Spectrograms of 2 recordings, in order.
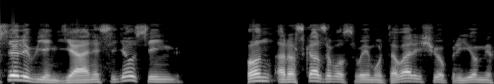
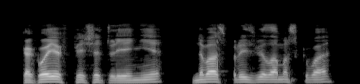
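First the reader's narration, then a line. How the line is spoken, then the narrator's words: Plain question. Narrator (Russian): спросил Широков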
